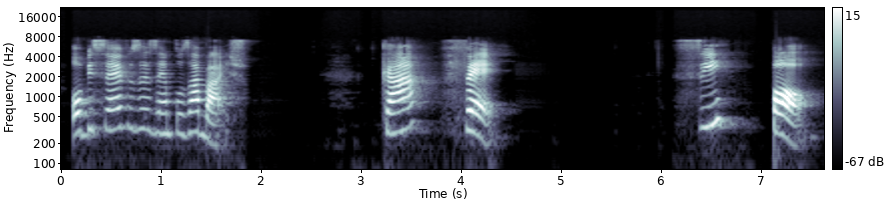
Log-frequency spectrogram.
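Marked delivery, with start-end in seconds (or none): 3.2-4.5 "Café" split in two, loud on "fé"; stress on last syllable. Shown as a demonstration. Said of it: "todas as últimas sílabas foram pronunciadas mais forte". 6.1-7.6 "Cipó" split apart, "pó" much louder; stress on last syllable. Shown as a demonstration. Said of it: "todas as últimas sílabas foram pronunciadas mais forte".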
